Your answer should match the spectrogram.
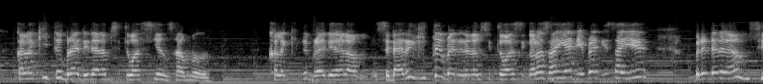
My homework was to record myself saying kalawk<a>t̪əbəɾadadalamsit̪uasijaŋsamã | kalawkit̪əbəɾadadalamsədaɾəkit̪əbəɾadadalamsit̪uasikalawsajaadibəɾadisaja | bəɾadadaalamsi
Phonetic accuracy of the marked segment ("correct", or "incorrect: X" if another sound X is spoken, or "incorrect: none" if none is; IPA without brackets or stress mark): incorrect: i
